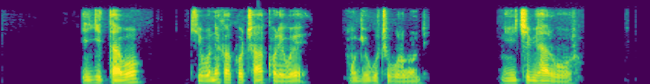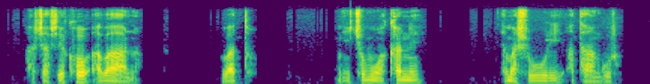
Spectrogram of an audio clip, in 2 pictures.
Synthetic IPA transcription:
iɡitʰaβo̞ | kʰiβo̞ne̞kako̞t͡ʃaːkʰo̞ɾe̞we̞ | muɡihuɡut͡ʃuβuɾuːndi | nit͡ʃiβihaɾuːɾo | ha̰t͡ʃafe̞kʰo̞ʔa̰βaːna̰ | βatʰo̥ | nḭt͡ʃo̞muwakʰane̞ | jamaʃuːɾiatʰaːŋɡuɾa

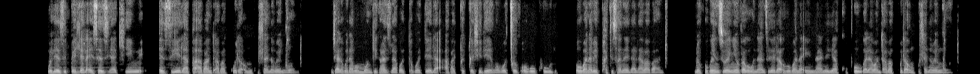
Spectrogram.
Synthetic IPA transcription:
ɣulezib̥ʱɛɮɛla̰ɛsezijakʰiwɛ | ezijɛlapʰa̰aβantʼuaβaɡ̥ʱula̰ʔṵm̩kʰuɬanɛwɛŋ͡ǀʱɔːndʱɔ | nd͡ʒʱalɔɣulaβɔmoŋiɣazilaβɔd̥ʱɔɣɔtʼɛla̰a̰βaǃɛǃeʃilɛjɔŋɔβoǀiɣuoɣukʰulu | uɣuβanaβɛpʰatʰisanɛlalaβaβaːntʼu̥ | lokʰɔɣwend͡zʱiwɛŋɛɱvʱaɣoɣunand͡zʱɛlɛla̰ʔṵɣuβana̰ʔinanilijakʰupʰuɣalaβantʼaβaɡ̥ʱulaum̩kʰuɬanɛwɛŋ͡ǀʱɔːndʱɔ

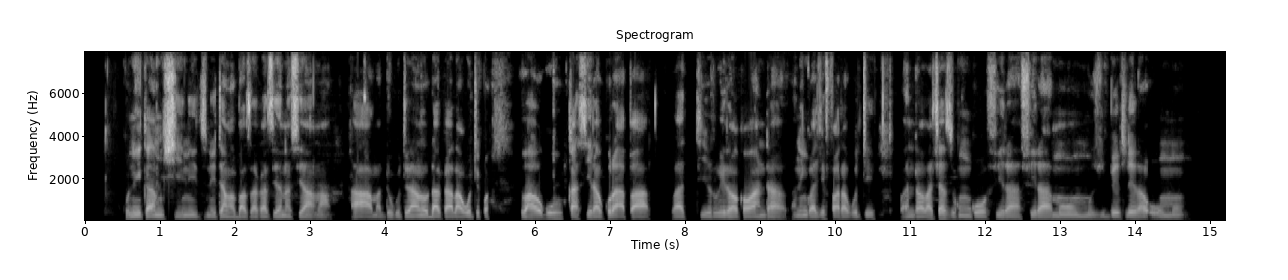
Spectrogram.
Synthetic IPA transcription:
kunekamit͡ʃinid͡zino̞itamaɓasaːkasijanasijana̰ | amadʱokoteɾaːno̞ɗakaɾakutikwa | ʋaokukasiɾakuɾapa | ʋatirwirawakawandaʋane̞ŋɡeʋat͡ʃifaɾakutiʋantuaʋat͡ʃazikuŋɡo̞fiɾafiɾamumuʒibʱe̞ɮe̞ra̰ʔṵːmu

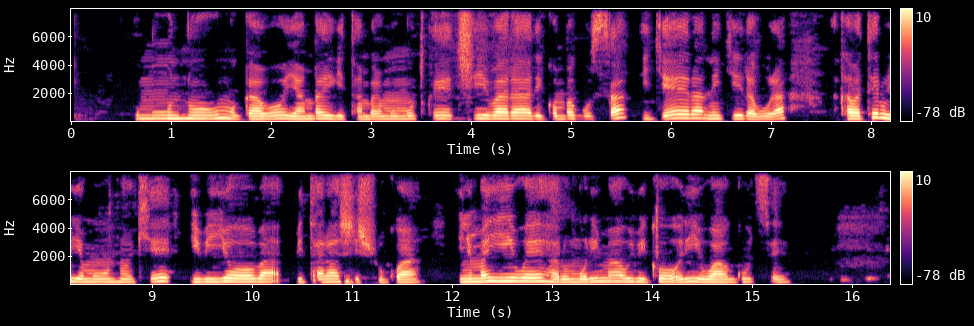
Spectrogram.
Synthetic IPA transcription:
umuːn̥uwumuɡaβo̞jaːmbajeiɡitʰaːmbaɾamumutwe̞t͡ʃiβaɾaɾiɡo̞ːmbaɡusaiɟe̞ːɾaniɟiɾaβuɾaː | kʰaβatʰe̞ɾuje̞mun̥okʰe̞ | iβijo̞ːβaβitʰaɾaʃiʃuɡwa | iɲumajiːwe̞ɦaɾumuɾimawiβiɡo̞ːɾiwaɡut͡se̞

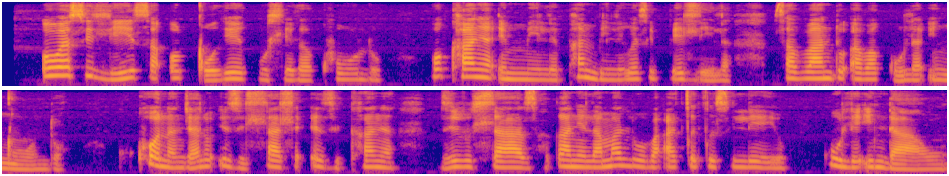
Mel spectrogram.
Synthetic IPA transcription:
ɔwesiɮisaʔɔɡ͡ǃʱɔɣɛɣuɬɛɣakʰuːlu | ɔkʰaɲaʔemilɛpʰambʱiliɣwesib̥ʱɛɮɛ̰la | saβantʼuʔaβaɡ̥ʱulaʔiŋ͡ǃʱɔːndʱɔ | ɣukʰɔnand͡ʒʱalɔʔiziɬaɬaʔezikʰaɲa | ziluɬazaɣaɲɛlamaluβaʔaǀeǀisilɛjɔ | ɣulɛʔindʱaːwɔ

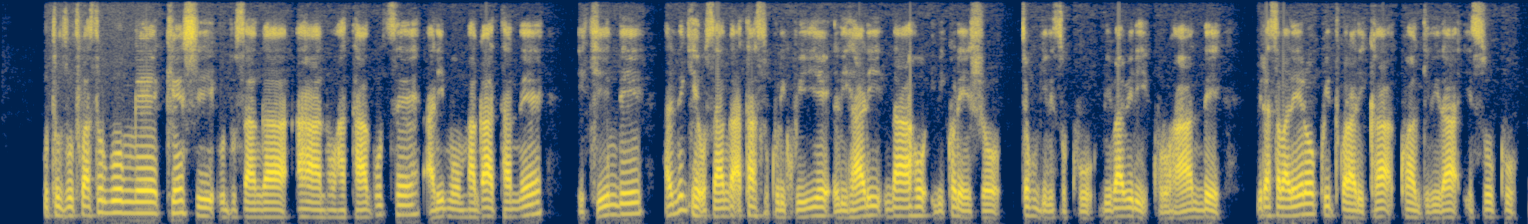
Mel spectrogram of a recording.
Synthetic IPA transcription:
utuzutwaːsuɾɡuːmŋe̞kʰe̞ːnʃiudusaːŋɡaːhaːn̥huhatʰaɡut͡se̞a̰ɾimum̥haɡatane̞ | ikʰiːndi | haɾiniɡihe̞usaːŋɡa̰ːtasukuɾikwiːje̞ɾiɦaɾinaɦo̞ʔiβiko̞ɾe̞ːʃo̞ | v̥jo̞kuɡiɾisukʰuβiβaβiɾikʰuɾuhaːnde̞ | βiɾas̬aβaɾe̞ːɾo̞kwiːtwaːɾaɾikʰa̰kuhaɡiɾiɾaisuku

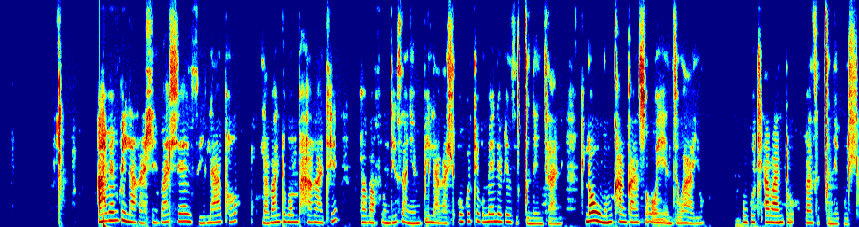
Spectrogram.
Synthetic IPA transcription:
aβempʼilaɣaɬɛβaɬezilapʰɔ | laβantʼuβom̩pʰaɣatʰi | βaβafundʱisaŋempʼilaɣaɬɛuɣutʰiɣumɛlɛβeziɡ͡ǀʱinɛnd͡ʒʱaːnilowuŋum̩kʰaŋkʼasɔ̰ɔjend͡zʱiwajɔ | uɣutʰiaβantʼṵ | βaziɡ͡ǀʱineɣuːɬɛ̥

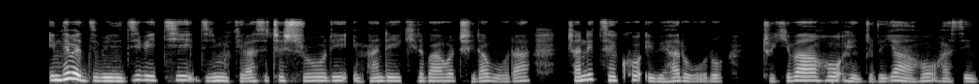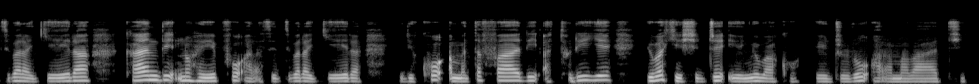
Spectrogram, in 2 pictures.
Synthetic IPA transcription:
in̥he̞βe̞ziβiɾiziβitʰiziɾimukiɾasit͡ʃeʃuːɾiʔim̥haːnde̞jikʰiɾeβaho̞t͡ʃiɾaβuɾat͡ʃaːndit͡se̞kʰo̞ʔiβiɦaɾṵːɾo̞it͡ʃo̞kʰiβaɦo̞ɦe̞ːd͡ʒuɾujaːɦo̞ɦasiziβaɾaɡe̞ːɾakʰaːndino̞ɦe̞ːfo̰ha̰ɾa̰siziβaɾaɡe̞ːɾaiɾikʰo̞ʔamatafaːɾiʔatʰuɾije̞juːβakʰiʃid͡ʒe̞ʔijo̞ɲuβakʰo̞he̞ːd͡ʒuɾuha̰ɾamaβaːtʰi

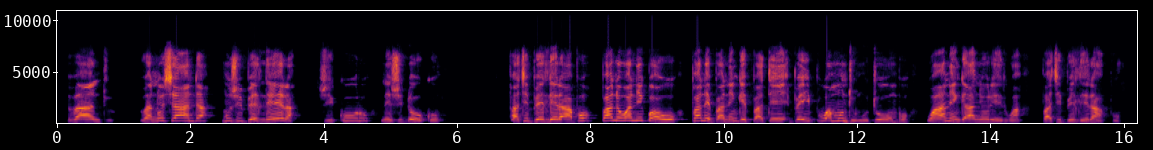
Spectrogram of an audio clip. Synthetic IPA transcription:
ʋantʰu | ʋano̞ʃandamuʐibʱe̞ɮe̞ɾa | ʐ̥ikuɾune̞ʐiɗo̞ːko̞ | pat͡ʃibʱe̞ɮe̞ɾapo̞pano̞wanikwawo̞pane̞paneŋɡe̞ppeipiwamuntʰumuto̞mbo̞ | waːne̞ŋɡeaɲo̞ɾe̞rwa | pat͡ʃibʱe̞ɮe̞ɾaːpo̞

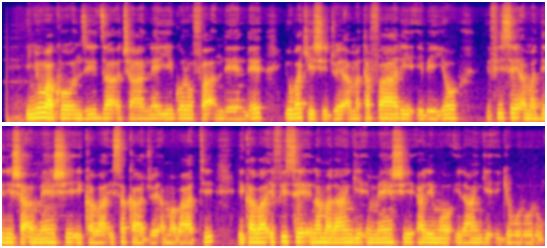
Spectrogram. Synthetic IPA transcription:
iɲuβakʰo̞nziːd͡zat͡ʃaːne̞jiːɡo̞ɾo̞fande̞ːnde̞ | juːβakʰiʃid͡ʒwe̞amatafaːɾiiβijo̞ | ifise̞amadiɾiʃaʔːme̞ːnʃiːkaβaʔisakad͡ʒɡwe̞ʔamaβaːtʰiː | kaβaʔifise̞namaɾaːŋɡiʔime̞ːnʃihaɾimŋo̞ʔiɾaːŋɡiʔɾɟuβuɾuɾu

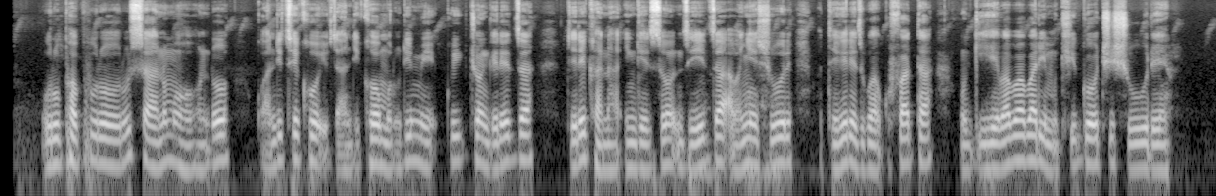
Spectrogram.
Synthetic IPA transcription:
uɾupʰapʰuɾo̞ɾusanumuho̞ːndo̞ | ɾɡ̥wa̰ːndit͡se̞kʰo̞ḭvja̰ːndikʰo̞muɾṵɾimiɡ̥wit͡ʃo̞ːŋɡe̞ɾe̞za | vjeːɾe̞kʰanaʔiŋɡe̞so̞nziːzaʔa̰βaɲe̞ʃuːɾe̞βatʰe̞ɡe̞ɾe̞zɡwaɡufata | muɡihe̞βaβaβaɾimukʰiɡo̞t͡ʃiʃuːɾe̞

